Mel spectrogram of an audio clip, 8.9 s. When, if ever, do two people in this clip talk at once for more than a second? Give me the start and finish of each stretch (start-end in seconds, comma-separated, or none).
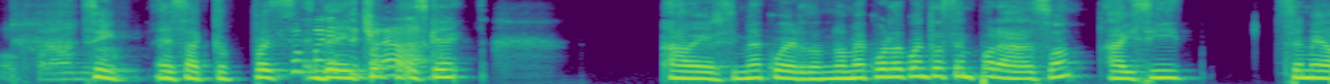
1.8-3.0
